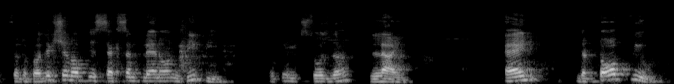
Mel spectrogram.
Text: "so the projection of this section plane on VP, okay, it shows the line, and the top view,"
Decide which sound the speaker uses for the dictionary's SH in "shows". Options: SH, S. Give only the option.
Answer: S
